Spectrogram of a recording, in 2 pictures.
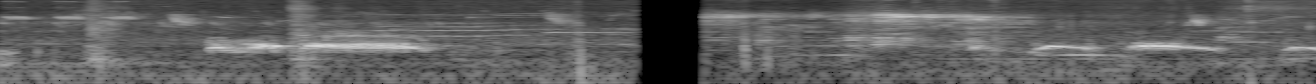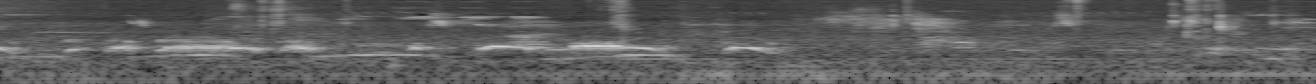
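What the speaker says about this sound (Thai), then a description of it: "เสียงเจ้าโคตี้นะคะทุกคน" Repeated soft coos from a spotted dove, several short hooting phrases in a steady pattern, with chirps and outdoor background noise around them.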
